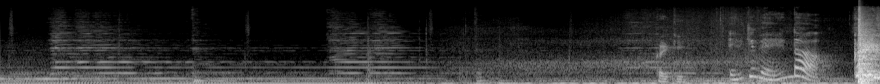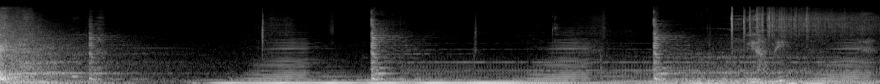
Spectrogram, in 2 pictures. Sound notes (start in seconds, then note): 8.3 shudder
